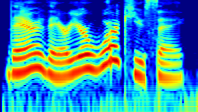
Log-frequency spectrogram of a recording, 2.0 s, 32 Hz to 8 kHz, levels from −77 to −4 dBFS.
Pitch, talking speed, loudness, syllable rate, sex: 235 Hz, 180 wpm, -15 LUFS, 4.7 syllables/s, female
